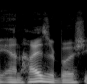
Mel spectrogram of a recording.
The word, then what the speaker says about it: Anheuser: Yeah, and for our American listeners, it'd be Anheuser-Busch, even though you're very correct in your German pronunciation there, Peter. Kudos for that. Anheuser. And also Anheuser.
